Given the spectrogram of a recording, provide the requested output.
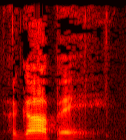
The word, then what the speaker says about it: agape: A-G-A-P, long E, agape.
